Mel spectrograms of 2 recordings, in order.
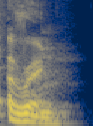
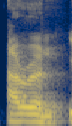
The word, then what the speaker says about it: Arun: For our audience, it is Aaron, isn't it? It's Arun. Arun.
